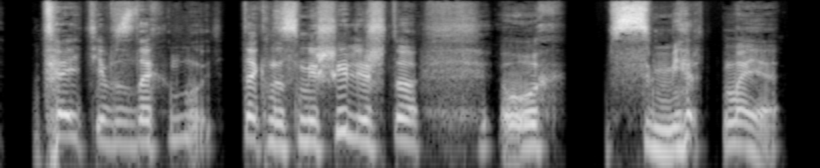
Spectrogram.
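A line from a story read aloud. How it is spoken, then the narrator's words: Laughing speech. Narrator (Russian): Он смеялся и говорил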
